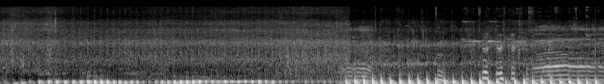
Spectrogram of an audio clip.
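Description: Motorcycle engine running with a rapid, even pulse while riding slowly over a rough, potholed road; it eases off about two seconds in and picks up again after about three and a half seconds.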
